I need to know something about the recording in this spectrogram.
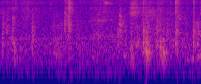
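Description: Dry-erase marker writing on a whiteboard: irregular taps and scrapes as strokes are made, with a brief faint squeak about two seconds in.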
